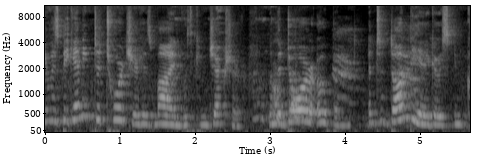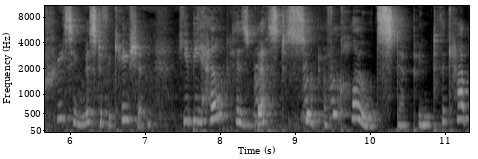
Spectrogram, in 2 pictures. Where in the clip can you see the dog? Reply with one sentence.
You can hear the dog from 1.7 to 3.6 s and from 8.0 to 9.7 s.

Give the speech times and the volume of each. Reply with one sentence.
You can hear the speech from 0.0 to 11.2 s, at a steady volume.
